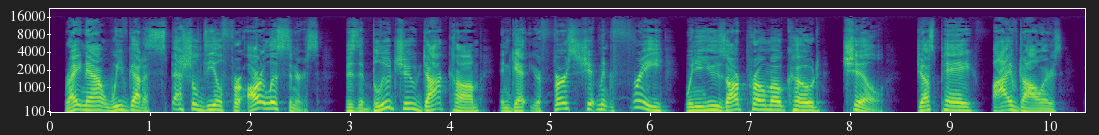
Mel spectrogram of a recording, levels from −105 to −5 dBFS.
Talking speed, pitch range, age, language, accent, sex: 160 wpm, 120-180 Hz, 30-49, English, American, male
